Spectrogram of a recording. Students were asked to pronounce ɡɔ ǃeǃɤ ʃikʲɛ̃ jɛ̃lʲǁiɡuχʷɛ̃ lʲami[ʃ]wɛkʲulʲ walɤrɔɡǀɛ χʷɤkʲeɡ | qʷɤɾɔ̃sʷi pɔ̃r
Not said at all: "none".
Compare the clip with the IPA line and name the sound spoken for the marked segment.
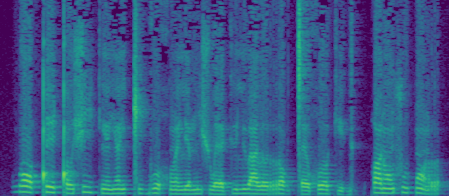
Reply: ʃ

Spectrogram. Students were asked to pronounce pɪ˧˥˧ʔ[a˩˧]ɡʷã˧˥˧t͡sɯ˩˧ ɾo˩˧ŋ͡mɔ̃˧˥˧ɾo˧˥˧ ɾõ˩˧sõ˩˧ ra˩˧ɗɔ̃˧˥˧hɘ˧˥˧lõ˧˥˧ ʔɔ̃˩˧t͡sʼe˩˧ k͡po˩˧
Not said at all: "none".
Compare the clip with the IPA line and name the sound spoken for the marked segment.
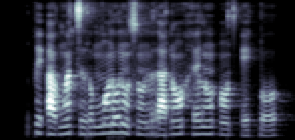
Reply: a˩˧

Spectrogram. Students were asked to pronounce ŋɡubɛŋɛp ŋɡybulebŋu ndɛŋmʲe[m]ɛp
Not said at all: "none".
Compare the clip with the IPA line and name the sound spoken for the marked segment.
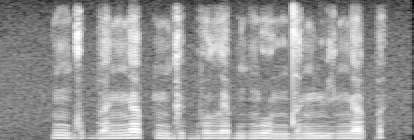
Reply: ŋ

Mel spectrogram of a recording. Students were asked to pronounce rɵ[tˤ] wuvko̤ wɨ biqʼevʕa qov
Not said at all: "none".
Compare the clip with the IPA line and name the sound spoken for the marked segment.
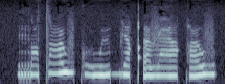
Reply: tˤ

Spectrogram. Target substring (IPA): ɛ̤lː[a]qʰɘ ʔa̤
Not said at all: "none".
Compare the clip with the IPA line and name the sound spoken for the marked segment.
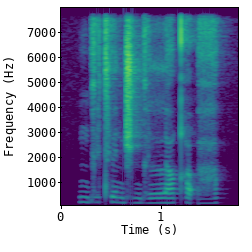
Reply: a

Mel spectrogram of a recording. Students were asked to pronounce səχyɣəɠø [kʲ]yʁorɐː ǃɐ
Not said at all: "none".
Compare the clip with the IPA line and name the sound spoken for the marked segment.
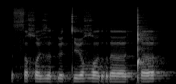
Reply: t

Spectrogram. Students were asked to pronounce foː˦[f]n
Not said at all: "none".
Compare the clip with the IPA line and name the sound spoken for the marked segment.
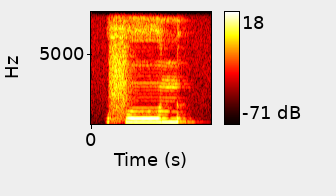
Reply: none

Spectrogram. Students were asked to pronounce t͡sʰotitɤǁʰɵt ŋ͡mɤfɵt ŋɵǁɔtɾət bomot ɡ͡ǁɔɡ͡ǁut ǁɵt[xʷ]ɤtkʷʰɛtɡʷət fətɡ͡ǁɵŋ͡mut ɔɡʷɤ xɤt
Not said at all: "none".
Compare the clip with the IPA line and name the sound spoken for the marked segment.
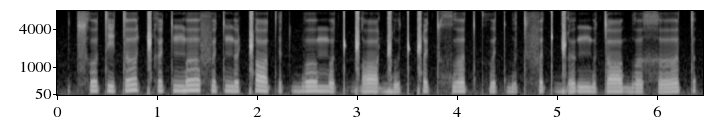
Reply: xʷ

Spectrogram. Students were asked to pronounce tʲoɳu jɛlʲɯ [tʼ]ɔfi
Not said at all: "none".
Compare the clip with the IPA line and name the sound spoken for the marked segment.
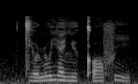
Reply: kʼ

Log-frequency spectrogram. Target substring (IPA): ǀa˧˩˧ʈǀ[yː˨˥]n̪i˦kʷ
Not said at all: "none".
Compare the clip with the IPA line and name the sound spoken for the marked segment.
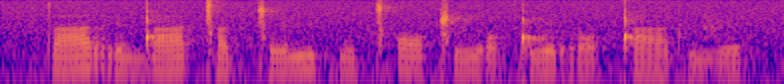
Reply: ʏː˨˥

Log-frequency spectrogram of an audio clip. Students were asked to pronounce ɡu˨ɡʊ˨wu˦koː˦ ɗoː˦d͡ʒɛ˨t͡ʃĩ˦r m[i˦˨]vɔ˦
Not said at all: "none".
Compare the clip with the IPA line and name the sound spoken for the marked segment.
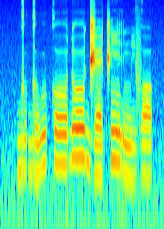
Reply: i˨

